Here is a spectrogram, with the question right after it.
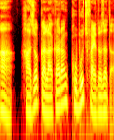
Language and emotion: Goan Konkani, neutral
